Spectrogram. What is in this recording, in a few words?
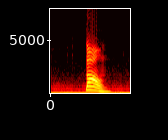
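"dang", Mandarin Chinese, fourth tone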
